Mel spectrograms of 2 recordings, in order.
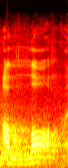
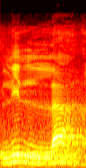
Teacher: kadang-kadang lam dibaca dengan tebal pada kalimah Allah ya lam dibaca tebal dan kadang-kadang lam dibaca dengan nipis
